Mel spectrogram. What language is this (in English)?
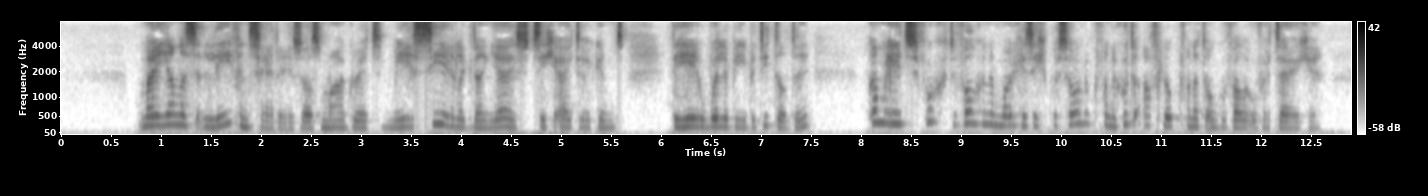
Dutch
